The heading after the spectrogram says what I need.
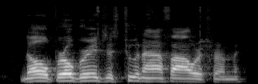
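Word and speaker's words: Breaux Bridge: How do you pronounce that place where you went to lunch? The city, Bro city. Bridge, Bro Bridge, yeah.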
